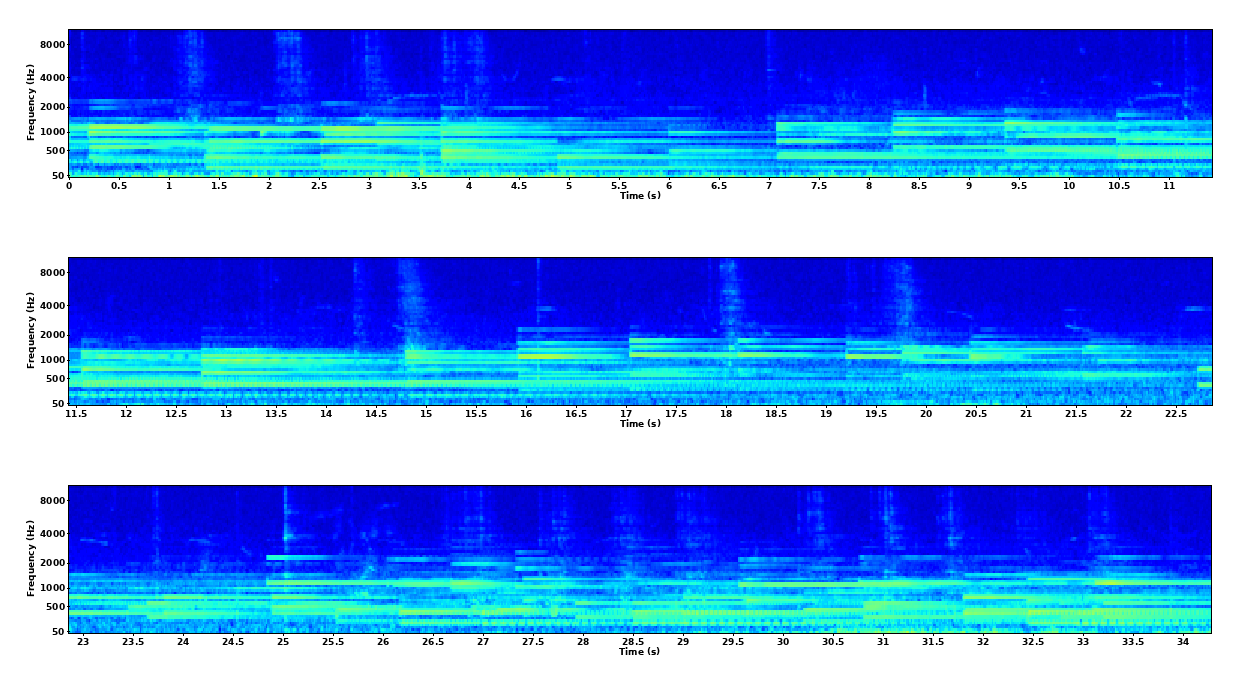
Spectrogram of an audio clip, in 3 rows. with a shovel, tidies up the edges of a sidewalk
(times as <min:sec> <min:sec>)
0:00.0 0:05.3, 0:14.3 0:16.2, 0:17.3 0:21.5, 0:23.7 0:34.2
